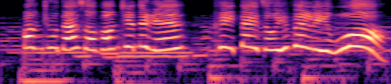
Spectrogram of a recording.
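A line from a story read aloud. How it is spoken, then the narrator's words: Shouting. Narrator (Chinese): 他大喊道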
